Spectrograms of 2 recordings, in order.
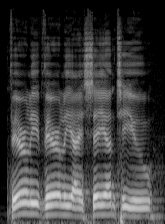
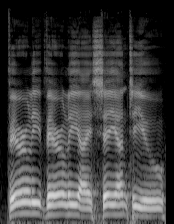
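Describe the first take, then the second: No difference in how they are said.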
